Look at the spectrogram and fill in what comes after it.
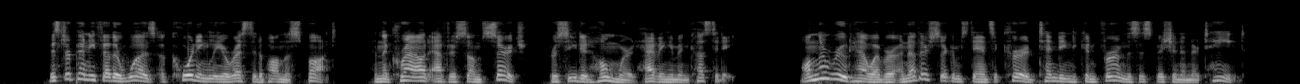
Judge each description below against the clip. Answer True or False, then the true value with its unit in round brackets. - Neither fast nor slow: True (155 wpm)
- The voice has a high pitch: False (135 Hz)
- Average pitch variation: False (6.3 semitones)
